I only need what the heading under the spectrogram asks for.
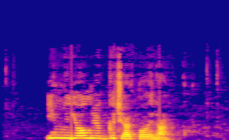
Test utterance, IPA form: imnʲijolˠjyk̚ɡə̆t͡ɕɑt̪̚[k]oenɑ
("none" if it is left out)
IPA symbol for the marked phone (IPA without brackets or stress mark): p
